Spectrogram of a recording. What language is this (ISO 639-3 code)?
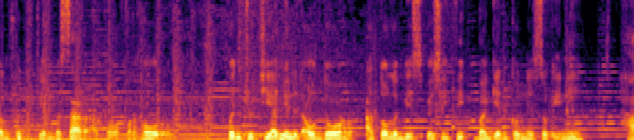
ind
